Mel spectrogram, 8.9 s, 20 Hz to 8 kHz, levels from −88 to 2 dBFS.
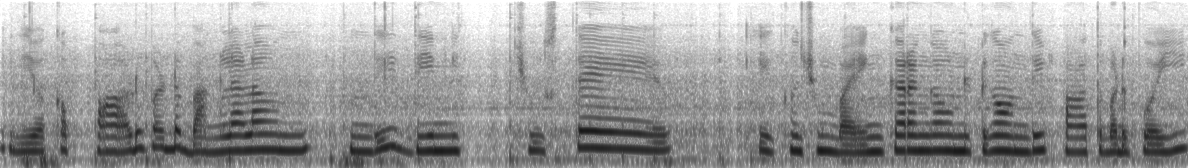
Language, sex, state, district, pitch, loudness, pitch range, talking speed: Telugu, female, Telangana, Nalgonda, 235 Hz, -15 LUFS, 225-245 Hz, 80 wpm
